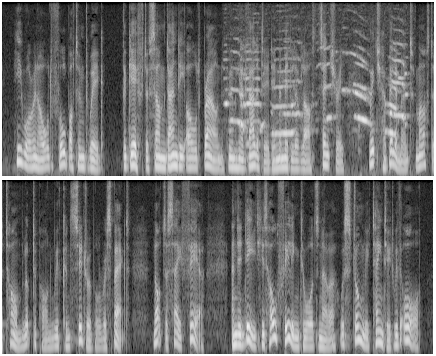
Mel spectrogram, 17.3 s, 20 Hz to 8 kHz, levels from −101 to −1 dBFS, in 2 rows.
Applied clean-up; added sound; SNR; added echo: none; Bowed string instrument; 0 dB; none.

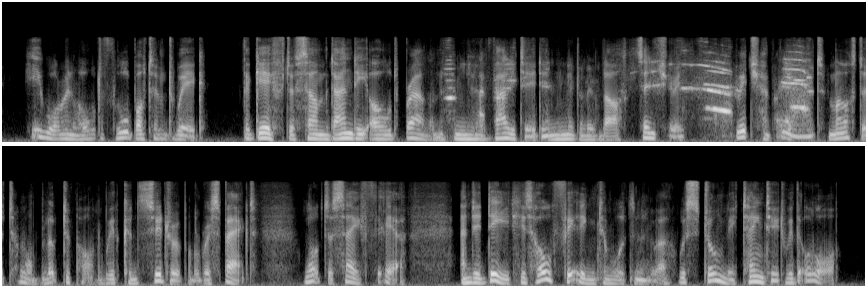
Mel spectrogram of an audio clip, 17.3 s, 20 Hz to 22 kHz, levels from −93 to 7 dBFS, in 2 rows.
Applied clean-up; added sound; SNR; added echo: neural diffusion model UNIVERSE++.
